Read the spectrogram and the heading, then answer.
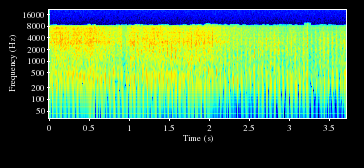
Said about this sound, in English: The Osprey deftly swooped in over the air station, banking sharply. It displayed its agility as it flew backward, hovering above the tarmac, before twisting and lifting off, and quickly switching into airplane mode as its big rotors tilted forward.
